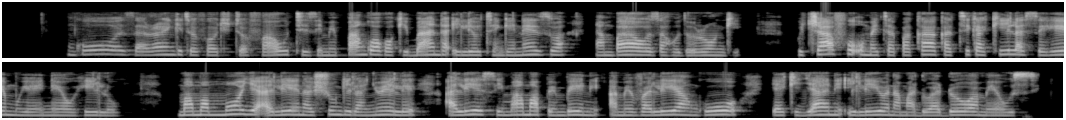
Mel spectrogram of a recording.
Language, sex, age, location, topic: Swahili, female, 18-24, Mombasa, finance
